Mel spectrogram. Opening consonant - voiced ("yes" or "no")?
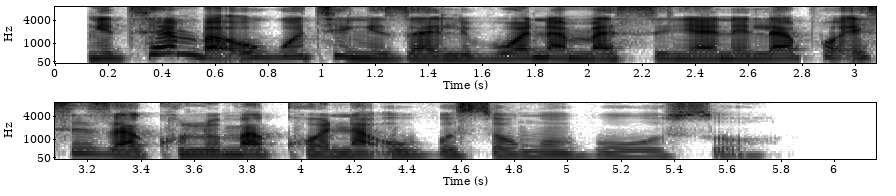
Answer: yes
